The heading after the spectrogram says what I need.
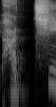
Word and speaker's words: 밭이: 그래서 디귿이 이를 만났을 때 지읒으로 발음되는 거고 마찬가지 티읒이 형식 형태소 이를 만났을 때 뭐로 발음되는 겁니까? 치읒으로 발음이 되는 거죠.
